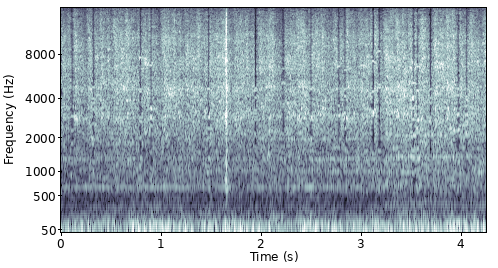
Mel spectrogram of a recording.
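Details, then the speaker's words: Chevrolet S10 after rocker arm adjustment, 42-43 psi oil pressure at idle: deep, slow, loping idle with heavy low rumble at under 500 rpm; idle set too low, needs raising, though running better. "Here's my idle. That's way too low."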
